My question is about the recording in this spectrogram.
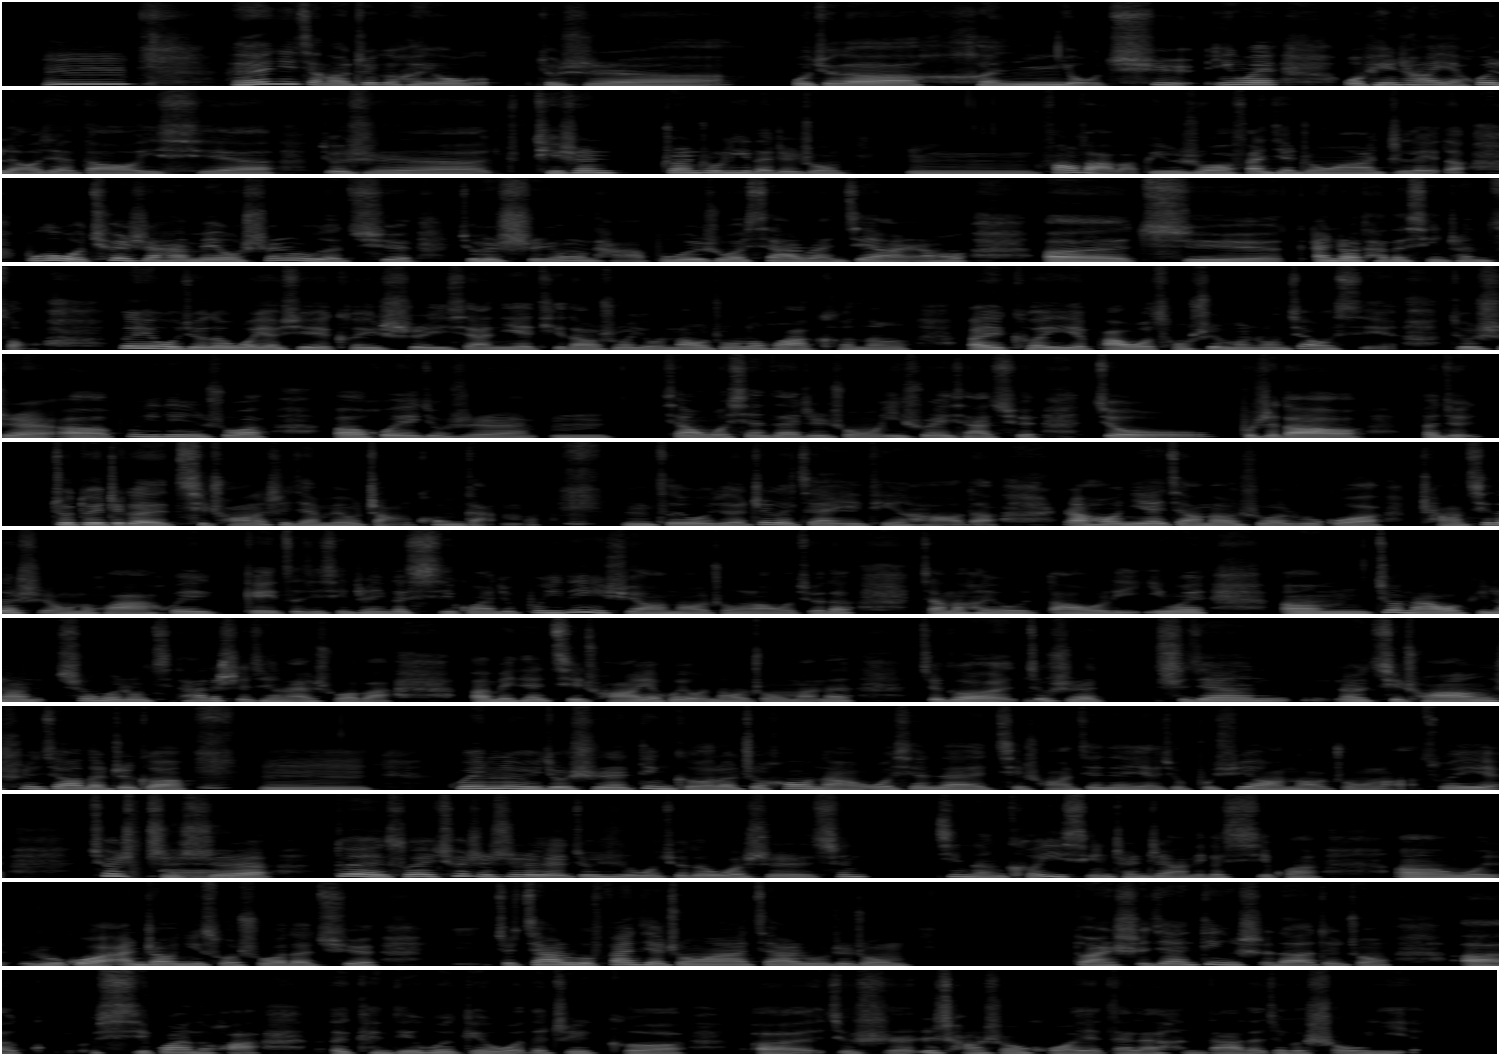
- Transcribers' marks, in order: other background noise; swallow
- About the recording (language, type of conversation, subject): Chinese, advice, 如何通过短暂休息来提高工作效率？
